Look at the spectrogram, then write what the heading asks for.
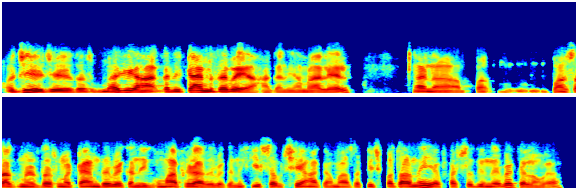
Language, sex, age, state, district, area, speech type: Maithili, male, 30-45, Bihar, Madhubani, rural, conversation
